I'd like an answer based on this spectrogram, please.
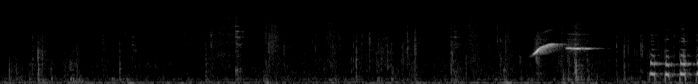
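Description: Faint clicks of puppy claws on a wooden floor. About five seconds in comes a loud, short whistle-like note that rises and then holds, and near the end a quick stuttering run of lower notes.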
